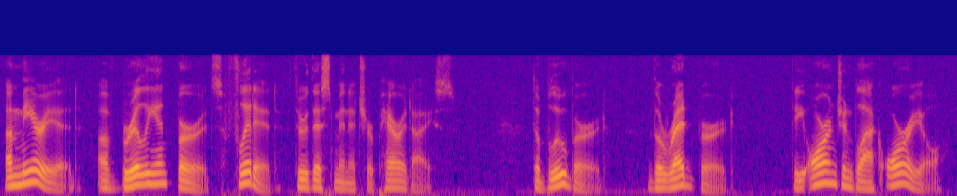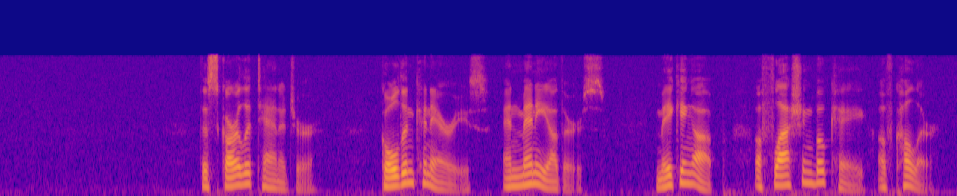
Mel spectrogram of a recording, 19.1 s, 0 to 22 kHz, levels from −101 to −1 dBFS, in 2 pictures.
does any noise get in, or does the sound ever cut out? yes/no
no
